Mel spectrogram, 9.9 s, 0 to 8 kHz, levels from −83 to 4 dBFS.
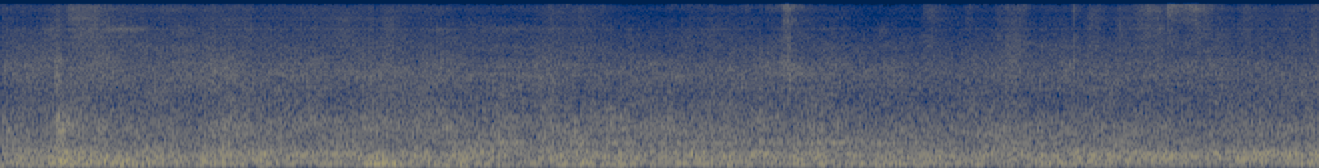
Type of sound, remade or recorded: remade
